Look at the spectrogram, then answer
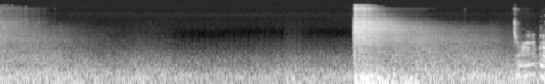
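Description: A rocket explodes in the Empyrion video game: a loud, sharp blast hits suddenly about five seconds in and trails into a long, rumbling decay. Before it, a low, steady rumble runs under the game's background noise.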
